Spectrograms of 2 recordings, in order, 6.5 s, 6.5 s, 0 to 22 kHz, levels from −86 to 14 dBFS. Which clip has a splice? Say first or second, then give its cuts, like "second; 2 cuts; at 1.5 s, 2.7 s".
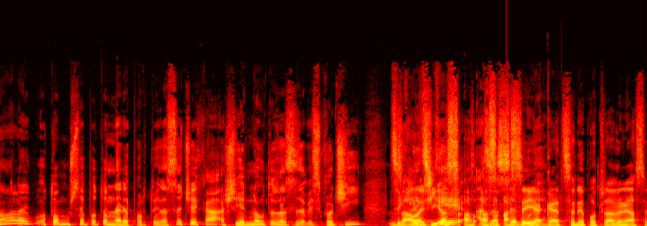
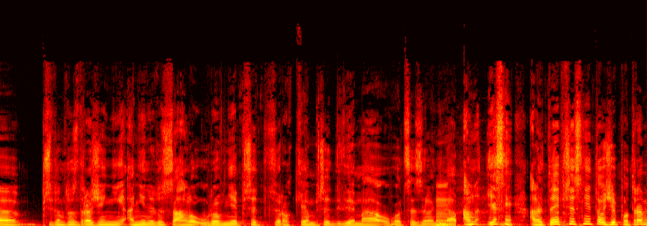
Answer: second; 1 cut; at 4.6 s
